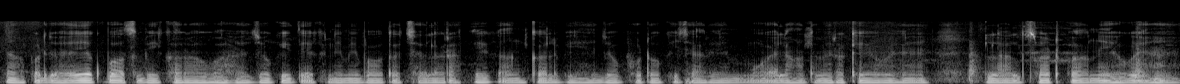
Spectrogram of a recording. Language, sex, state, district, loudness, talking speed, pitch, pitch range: Hindi, male, Bihar, Lakhisarai, -22 LUFS, 200 wpm, 90 Hz, 85-90 Hz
